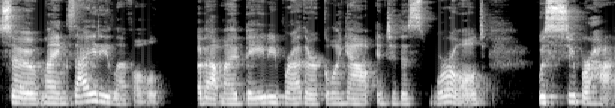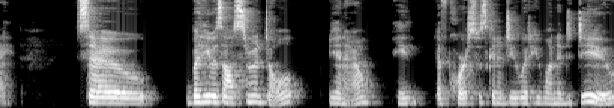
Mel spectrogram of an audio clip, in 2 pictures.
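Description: A woman with an American accent and a plain, everyday voice speaks at a moderate pace with a fairly low pitch and fairly even intonation. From US South, Columbia, South Carolina. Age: 40s. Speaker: podcast host. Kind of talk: personal storytelling monologue.

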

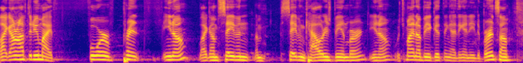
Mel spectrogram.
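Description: Animated in tone, a man speaks at a fairly high pitch with ordinary pitch variation. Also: very clean recording, silent background. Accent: American. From San Diego, California. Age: 20s. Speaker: guest preacher. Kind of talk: sermon. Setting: church.

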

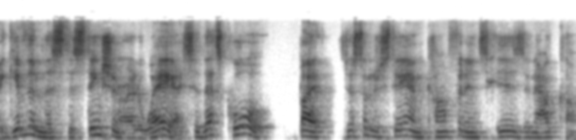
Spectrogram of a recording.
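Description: Speaking with an American accent, a man sounds somewhat breathy at a fairly high pitch. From US, Buffalo, New York. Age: 40s. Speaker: leadership coach. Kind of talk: interview.

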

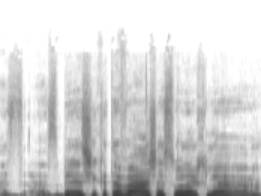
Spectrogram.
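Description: This man has a fairly high pitch. He talks at a fairly slow pace. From Israel. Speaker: podcast host. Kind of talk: interview. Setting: studio.

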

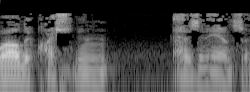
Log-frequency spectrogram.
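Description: A somewhat breathy male voice. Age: 70s. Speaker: podcast host and supplement advocate. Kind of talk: solo monologue podcast. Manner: conversational, rambling.

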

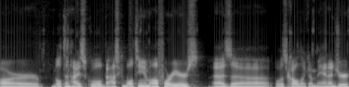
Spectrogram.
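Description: A man with an American accent and a very deep, low pitch, at a moderate pace with very even loudness. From US South. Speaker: management consultant. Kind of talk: casual chat.

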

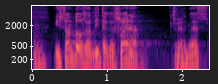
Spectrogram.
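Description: Talking at a very fast pace, a man speaks. His pitch is fairly high. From Uruguay (Paysandú, then Montevideo from age 10). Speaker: trap musician. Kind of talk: casual interview chat.

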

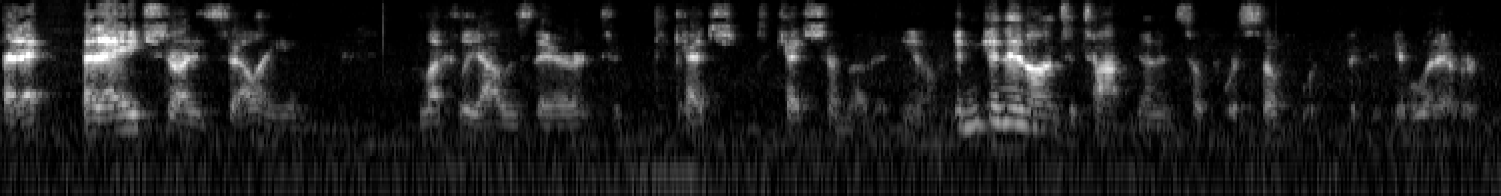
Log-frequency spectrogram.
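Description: Someone with an American accent speaks at a moderate pace with big swings in loudness, and audible room echo is heard. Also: man. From West Texas. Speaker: actor. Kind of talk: casual chat.

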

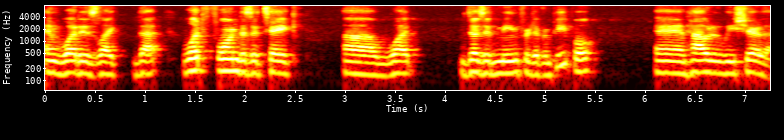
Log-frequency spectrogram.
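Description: In a New York accent, a man talks at a moderate pace. His pitch is fairly high, with fairly even intonation. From New York City (Harlem, South Bronx). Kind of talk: interview.

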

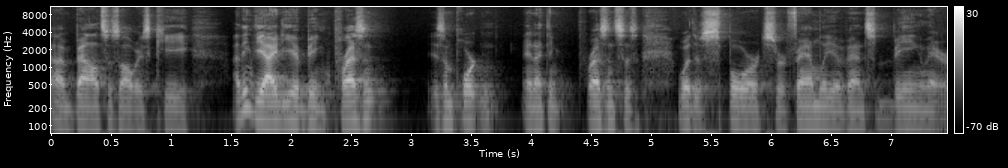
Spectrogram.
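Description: A medium-pitched man with an American accent at a fairly quick pace, recorded very cleanly against a silent background. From Virginia, US. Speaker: pain physician and practice owner. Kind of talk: casual interview. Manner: halting, many fillers and repeats.

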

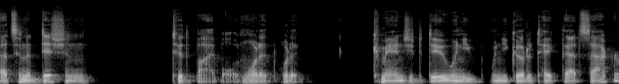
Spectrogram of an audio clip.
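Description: A man's very deep, low voice at a fairly quick pace, with ordinary pitch variation, long, frequent pauses, and a very clean recording with a silent background. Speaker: host's husband, churchgoer. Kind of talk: casual reminiscing conversation. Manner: halting, with frequent repeated words.

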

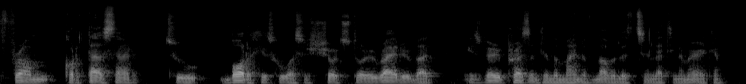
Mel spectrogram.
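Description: A man with a Spanish accent speaks at a fairly quick pace in a very deep, low voice. His intonation is fairly even, with vocal fry. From Colombia, Bogotá (interior). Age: 40s. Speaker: novelist. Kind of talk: interview. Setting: literary festival.

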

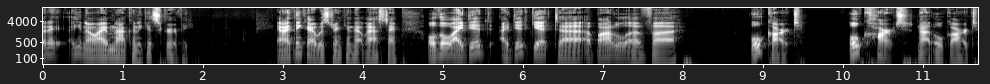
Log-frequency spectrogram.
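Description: With an Upper Midwest accent, the speaker uses vocal fry, very wide pitch swings and long, frequent pauses on a very clean recording with a silent background. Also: man, medium pitch for a man, moderate pace. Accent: Upper Midwest American. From South Dakota. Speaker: podcast co-host. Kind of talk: casual chat.

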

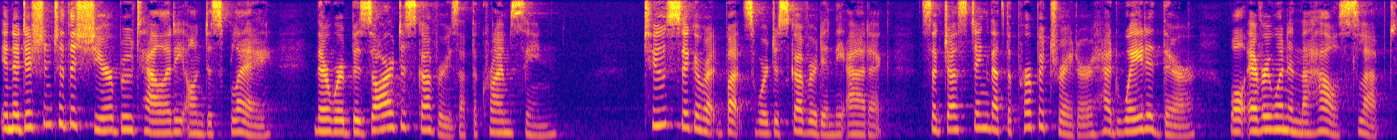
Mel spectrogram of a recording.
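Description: A woman speaks at a moderate pace in a somewhat breathy, dark and mellow voice of medium pitch, with very wide pitch swings, in a very clean recording with a silent background. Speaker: podcast narrator. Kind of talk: true-crime narration, scripted. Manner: measured, grave, steady storytelling pace.

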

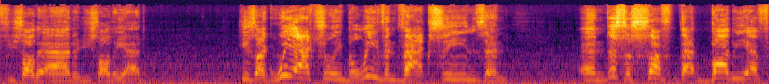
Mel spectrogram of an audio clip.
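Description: A high-pitched man with an American accent, his pitch swinging very widely, over noticeable background noise. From United States, Mexican American. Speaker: podcast host. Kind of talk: solo political commentary monologue. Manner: casual, profane, repetitive filler; halting, frequent stammering repeats.

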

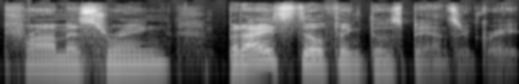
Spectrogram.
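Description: On a very clean recording with a silent background and a dry, close sound with no echo, a man speaks in an animated tone at a moderate pace, his pitch fairly high. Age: 40s. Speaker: podcast co-host. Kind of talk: casual chat.

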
